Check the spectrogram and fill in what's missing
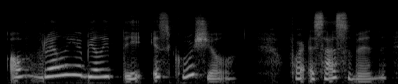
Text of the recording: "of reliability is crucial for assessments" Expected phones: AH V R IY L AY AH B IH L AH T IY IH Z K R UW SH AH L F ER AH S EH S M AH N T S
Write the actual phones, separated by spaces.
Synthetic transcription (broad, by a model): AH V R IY L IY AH B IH L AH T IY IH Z K R UW SH AH L F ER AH S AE S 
